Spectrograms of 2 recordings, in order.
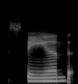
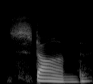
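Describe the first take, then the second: First: It is said in an American accent. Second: It is said in a British accent. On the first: "U S pronunciation goes" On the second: "the English person's like"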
